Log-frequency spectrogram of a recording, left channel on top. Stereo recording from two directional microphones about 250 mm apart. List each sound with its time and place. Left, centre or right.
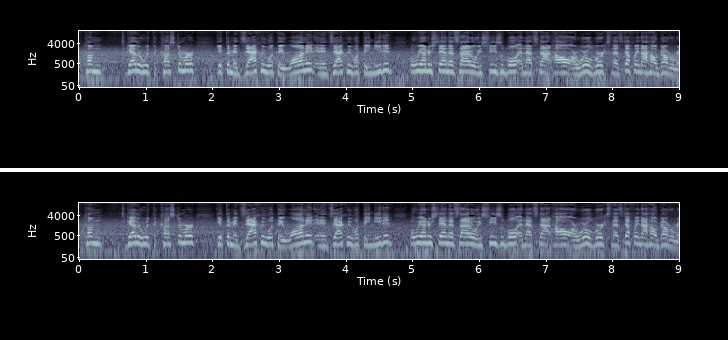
0.7 s speech: centre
